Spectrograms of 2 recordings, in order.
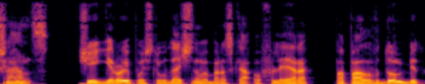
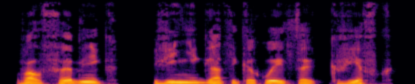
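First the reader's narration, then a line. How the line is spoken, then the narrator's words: Lisping through fangs. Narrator (Russian): прошепелявил бог-крокодил Афлер, которому, как обычно, мешали клыки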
